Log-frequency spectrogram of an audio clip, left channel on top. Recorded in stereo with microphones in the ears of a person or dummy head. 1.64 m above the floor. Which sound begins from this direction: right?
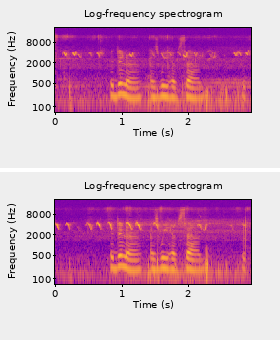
A woman speaking, at 0.8 s.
